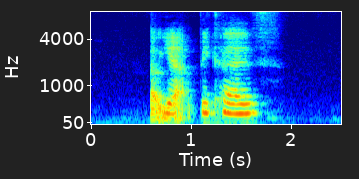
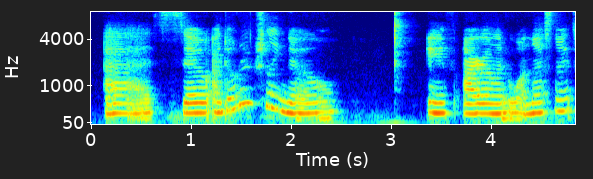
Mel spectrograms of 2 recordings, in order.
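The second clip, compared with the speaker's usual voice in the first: ordinary talk, nothing marked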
